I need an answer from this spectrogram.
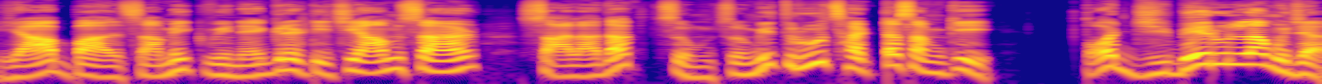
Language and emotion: Goan Konkani, happy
